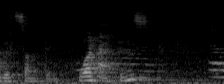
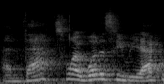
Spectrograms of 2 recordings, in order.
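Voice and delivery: normal talking voice

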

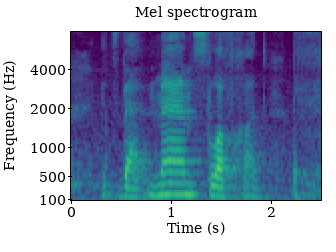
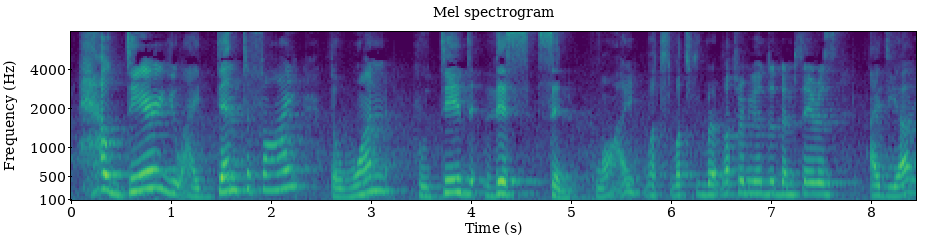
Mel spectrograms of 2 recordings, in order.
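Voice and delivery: ordinary delivery

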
